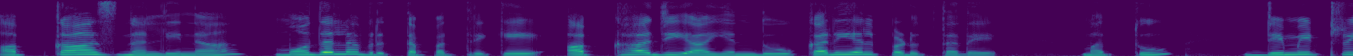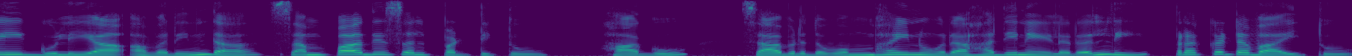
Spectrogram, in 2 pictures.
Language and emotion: Kannada, neutral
